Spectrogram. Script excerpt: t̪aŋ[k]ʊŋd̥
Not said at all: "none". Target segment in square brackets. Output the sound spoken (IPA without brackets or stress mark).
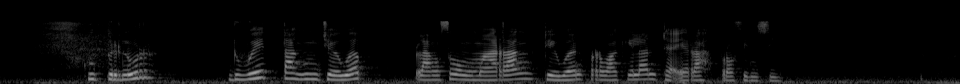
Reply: ɡ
